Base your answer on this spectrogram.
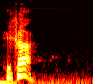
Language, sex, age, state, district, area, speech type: Assamese, male, 60+, Assam, Dhemaji, rural, read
